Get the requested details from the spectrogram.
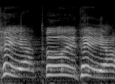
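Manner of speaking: put-on Mandarin spoken with Taiwanese accent. Retelling a father telling his son what he is trying to type, in Taiwanese-accented Mandarin. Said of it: "台湾的国语".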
